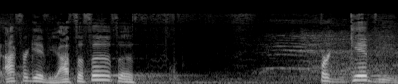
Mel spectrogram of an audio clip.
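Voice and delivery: stammering forgiveness with a laugh; mock struggle to forgive; struggling to say it. Shown as a demonstration. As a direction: force the words out halfway. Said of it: "Say it".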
